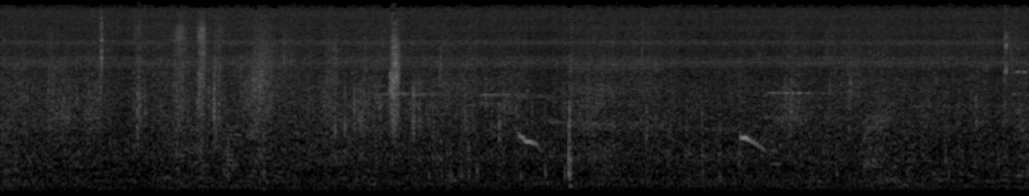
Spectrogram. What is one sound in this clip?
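Small feet patter and rustle softly over dry leaves and dirt.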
